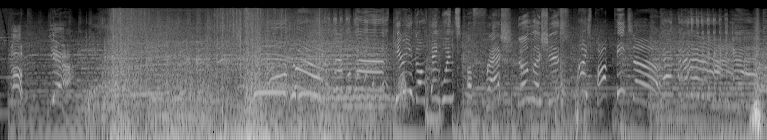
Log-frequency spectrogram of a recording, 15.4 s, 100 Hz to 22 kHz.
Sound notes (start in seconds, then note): 6.6 penguins squawking; 12.4 penguins cheer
